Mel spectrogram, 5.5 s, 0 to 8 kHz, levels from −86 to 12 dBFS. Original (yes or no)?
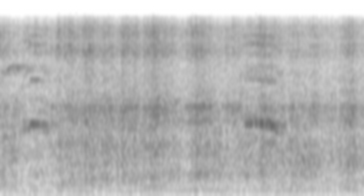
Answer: yes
